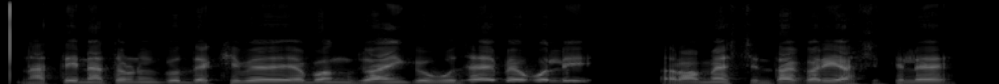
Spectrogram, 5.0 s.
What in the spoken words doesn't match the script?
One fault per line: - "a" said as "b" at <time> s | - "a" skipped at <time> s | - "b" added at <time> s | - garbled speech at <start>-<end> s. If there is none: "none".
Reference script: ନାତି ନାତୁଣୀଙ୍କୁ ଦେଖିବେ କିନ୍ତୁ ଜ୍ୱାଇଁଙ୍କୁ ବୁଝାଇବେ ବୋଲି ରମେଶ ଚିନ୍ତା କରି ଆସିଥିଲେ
- "କିନ୍ତୁ" said as "ଏବଂ" at 1.4 s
